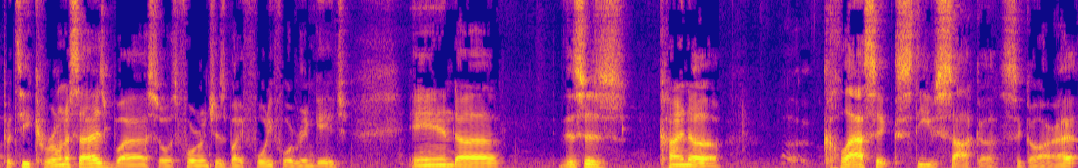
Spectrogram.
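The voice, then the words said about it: New England accent. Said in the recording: “We said no accent. ... My New England accent is stuck with me for the rest of my life.”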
